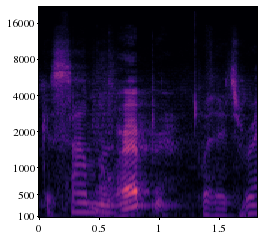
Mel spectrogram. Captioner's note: speaking portuguese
